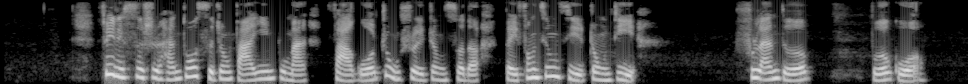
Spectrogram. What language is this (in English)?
Chinese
